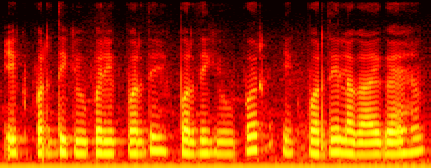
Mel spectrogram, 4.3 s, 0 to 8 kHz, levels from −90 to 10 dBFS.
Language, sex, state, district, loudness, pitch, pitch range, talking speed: Hindi, female, Bihar, West Champaran, -15 LUFS, 180 Hz, 175-190 Hz, 210 wpm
